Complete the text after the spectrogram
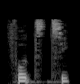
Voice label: "fuzzy", German; adjectives

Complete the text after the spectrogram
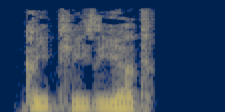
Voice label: "kritisiert", German; adjectives

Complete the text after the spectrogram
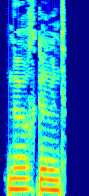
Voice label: "nörgelnd", German; adjectives

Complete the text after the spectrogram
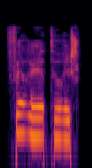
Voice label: "verräterisch", german; adjectives

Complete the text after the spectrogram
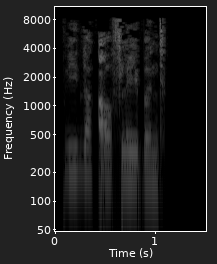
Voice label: "wiederauflebend", German; adjectives

